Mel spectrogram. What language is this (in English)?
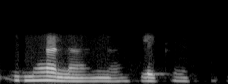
Sindhi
